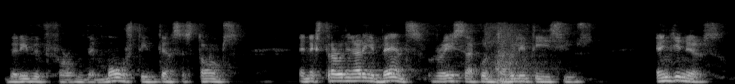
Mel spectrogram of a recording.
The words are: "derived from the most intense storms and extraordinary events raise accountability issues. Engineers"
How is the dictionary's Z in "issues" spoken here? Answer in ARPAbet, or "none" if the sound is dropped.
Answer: S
